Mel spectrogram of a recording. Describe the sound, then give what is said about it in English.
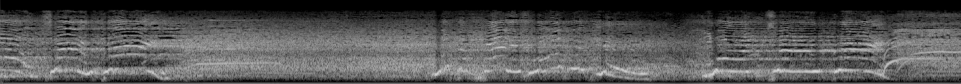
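A large concert crowd at a show in London cheers loudly and continuously, a dense roar dotted with high-pitched shrieks, whoops and excited shouts that rise in bursts, especially near the start and end. “She stopped and talked to the crowd and she rocked a fake accent.”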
